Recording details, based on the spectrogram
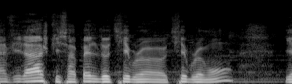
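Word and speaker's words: Thieblemont: Thier-Blemont. Oui. Alors, clairement... Ça s'écrit T-H-I-E-B-L-E-M-O-N-T.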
